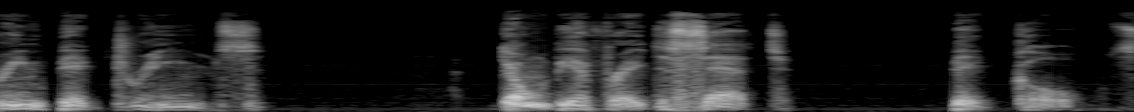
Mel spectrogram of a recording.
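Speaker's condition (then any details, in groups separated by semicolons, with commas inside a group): Throat cancer; tracheostomy tube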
